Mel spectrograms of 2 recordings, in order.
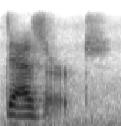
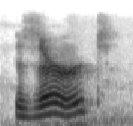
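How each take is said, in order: First: The stress is on the first syllable. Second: The stress is on the second syllable. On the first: A hot, sandy place. "the stress is on the first syllable" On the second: Something sweet eaten after dinner. "the emphasis is on the second syllable, like this"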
